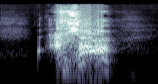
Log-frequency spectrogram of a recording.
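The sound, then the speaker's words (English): A single loud human sneeze follows a short, sharp intake of breath and ends in a breathy burst that fades out quickly. “now I'm gonna sneeze”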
